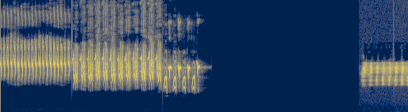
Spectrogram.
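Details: Two-barred crossbill delivering a fast high trill that switches into a coarser rattling phrase and drops slightly in pitch before stopping; after a pause of over two seconds a new even trill begins.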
